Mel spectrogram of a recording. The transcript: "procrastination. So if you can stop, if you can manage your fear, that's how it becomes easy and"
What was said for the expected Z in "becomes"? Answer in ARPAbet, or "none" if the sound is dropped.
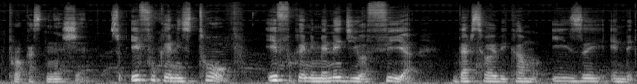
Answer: none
